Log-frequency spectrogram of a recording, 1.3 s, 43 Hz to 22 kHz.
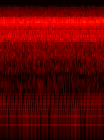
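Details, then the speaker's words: Whirlpool Duet washer, drain pump filter cleared after F21 error: empty quick-wash cycle, steady even hum and low constant motor drone, no rubbing or grinding; spinning strongly and smoothly, no F21 code. "this is spinning like it's never spun before what's going on probably because it's not hampered by it"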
